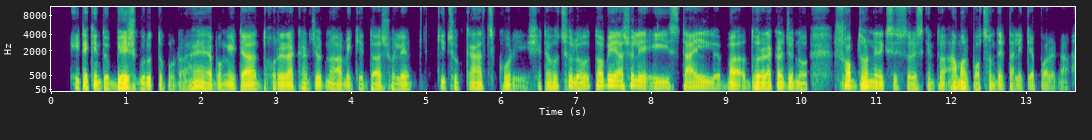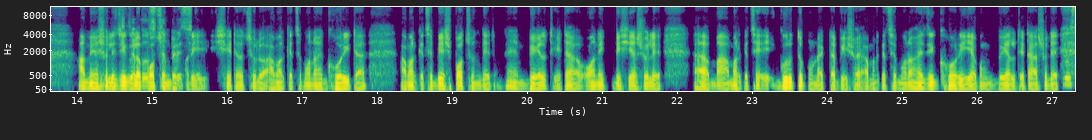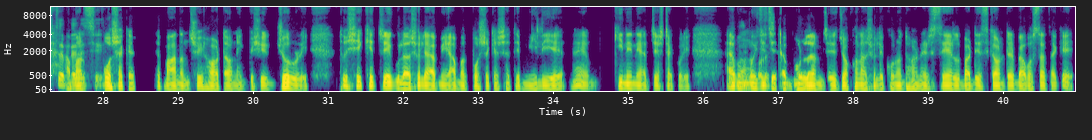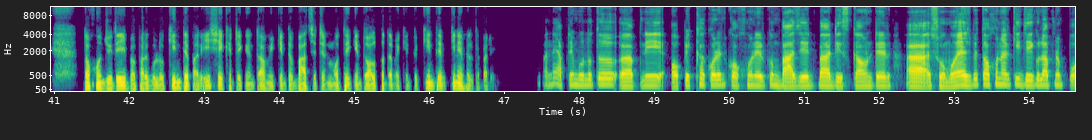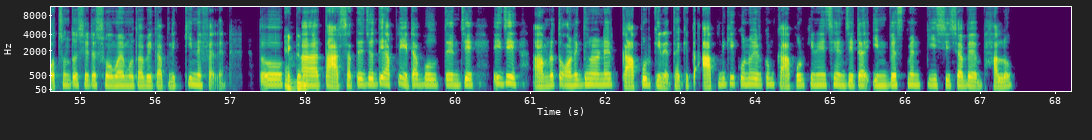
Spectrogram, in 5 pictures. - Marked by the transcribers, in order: lip smack; in English: "accessories"; in English: "invesmen-pish"; "investment piece" said as "invesmen-pish"
- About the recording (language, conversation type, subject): Bengali, podcast, বাজেটের মধ্যে স্টাইল বজায় রাখার আপনার কৌশল কী?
